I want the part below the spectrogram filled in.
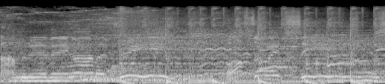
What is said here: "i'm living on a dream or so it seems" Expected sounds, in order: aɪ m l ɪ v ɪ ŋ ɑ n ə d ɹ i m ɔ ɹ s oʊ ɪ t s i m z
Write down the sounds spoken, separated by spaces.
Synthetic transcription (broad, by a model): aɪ m l ɪ v ɪ ŋ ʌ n ə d ɹ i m ɔ l s oʊ ɪ t s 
